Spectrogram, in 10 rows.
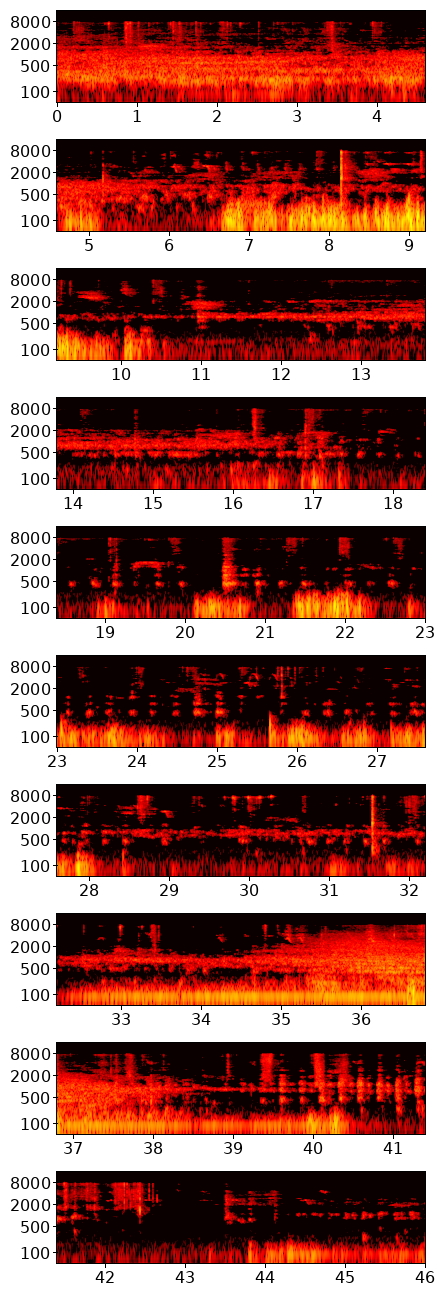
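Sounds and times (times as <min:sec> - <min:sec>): birds chirping: 0:00.0 - 0:46.0
dog panting rapidly: 0:19.8 - 0:28.6, 0:36.0 - 0:41.7.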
